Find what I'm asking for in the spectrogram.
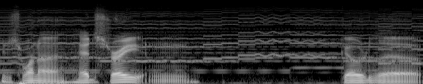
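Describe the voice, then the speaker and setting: A man's voice: low-pitched, sing-song, slow pace, gravelly. A man hosting a gaming video, narrating a playthrough in a casual, plainspoken way. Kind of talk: game playthrough commentary, reading on-screen story text. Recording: music behind the voice. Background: game music.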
